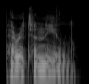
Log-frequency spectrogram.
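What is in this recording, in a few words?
"peritoneal", British English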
